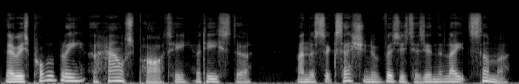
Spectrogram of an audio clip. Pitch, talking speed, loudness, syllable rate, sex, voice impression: 125 Hz, 195 wpm, -21 LUFS, 6.2 syllables/s, male, masculine, adult-like, slightly fluent, refreshing, slightly sincere, friendly, slightly kind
